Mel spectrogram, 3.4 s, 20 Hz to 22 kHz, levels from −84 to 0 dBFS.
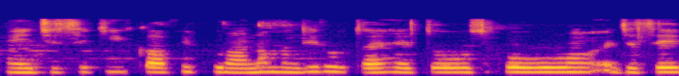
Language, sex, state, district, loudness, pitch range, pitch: Hindi, female, Uttar Pradesh, Muzaffarnagar, -14 LUFS, 225-240 Hz, 235 Hz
